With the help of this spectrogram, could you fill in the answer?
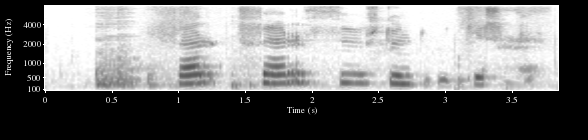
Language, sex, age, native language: Icelandic, female, 7, Icelandic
